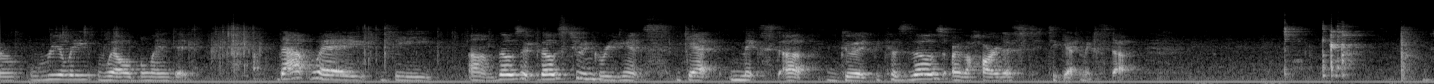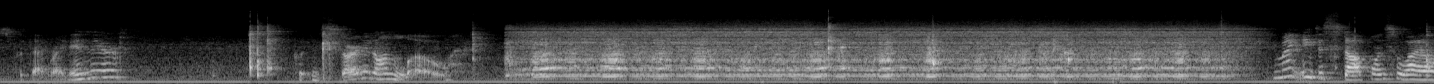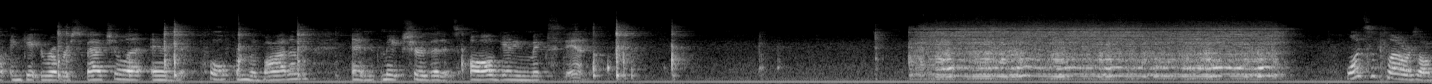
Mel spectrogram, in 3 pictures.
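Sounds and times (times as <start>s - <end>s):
stand mixer motor whine: 19.4s - 27.0s, 37.8s - 41.7s.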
